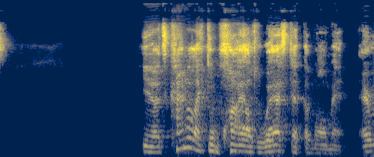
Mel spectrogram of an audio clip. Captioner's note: laughs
